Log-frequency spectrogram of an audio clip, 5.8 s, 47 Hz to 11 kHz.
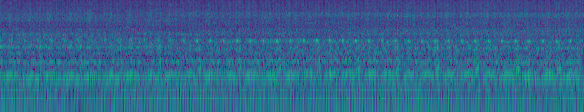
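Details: Mercedes A 140 W168, 2002, 133,000 km, noise started recently: light metallic ticking about two or three per second over an even idle; ticking rattle, mechanic suspects timing chain or chain tensioner, not confirmed.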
